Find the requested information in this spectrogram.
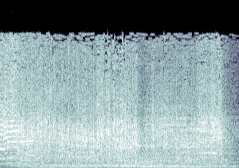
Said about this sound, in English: Yeah. Like, there's a lot of other Godzilla roars that are very screechy. There's yeah. a few more that sound a little bit more tinny. There's a few others like that just sound like more realistic, like more animal roars.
